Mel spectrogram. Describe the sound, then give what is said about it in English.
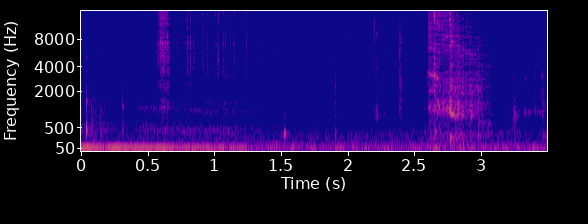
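Crunchy chewing of a crisp rice treat with caramel sauce, covered in puffed rice, with irregular sharp crackles and bites over a few seconds, getting louder and denser near the end, with no talking. “Oh, it's crunchy. It has caramel.”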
